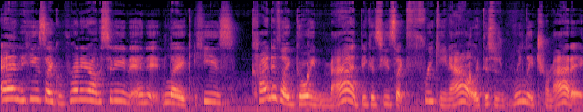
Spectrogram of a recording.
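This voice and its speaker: Amid noticeable background noise, a high-pitched woman speaks at a moderate pace with hardly any pauses and very wide pitch swings. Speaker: show explainer recapping a series. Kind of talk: casual chat.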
